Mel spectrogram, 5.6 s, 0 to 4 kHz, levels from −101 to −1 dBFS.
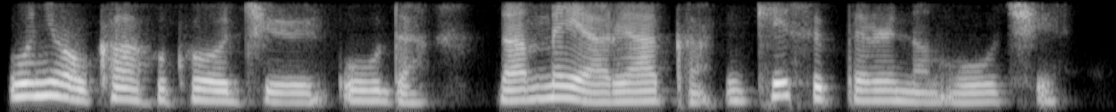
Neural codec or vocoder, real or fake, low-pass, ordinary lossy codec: codec, 16 kHz, 1.1 kbps, Voila-Tokenizer; fake; 3.6 kHz; none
